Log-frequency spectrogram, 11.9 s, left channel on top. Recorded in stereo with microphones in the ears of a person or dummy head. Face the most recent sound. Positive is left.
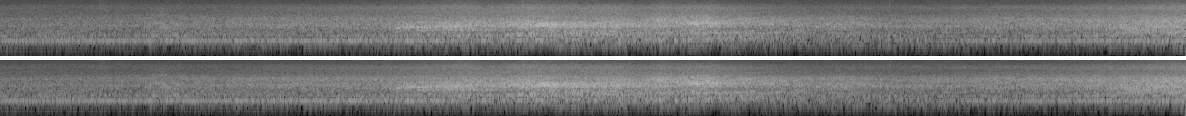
No sound to turn to.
